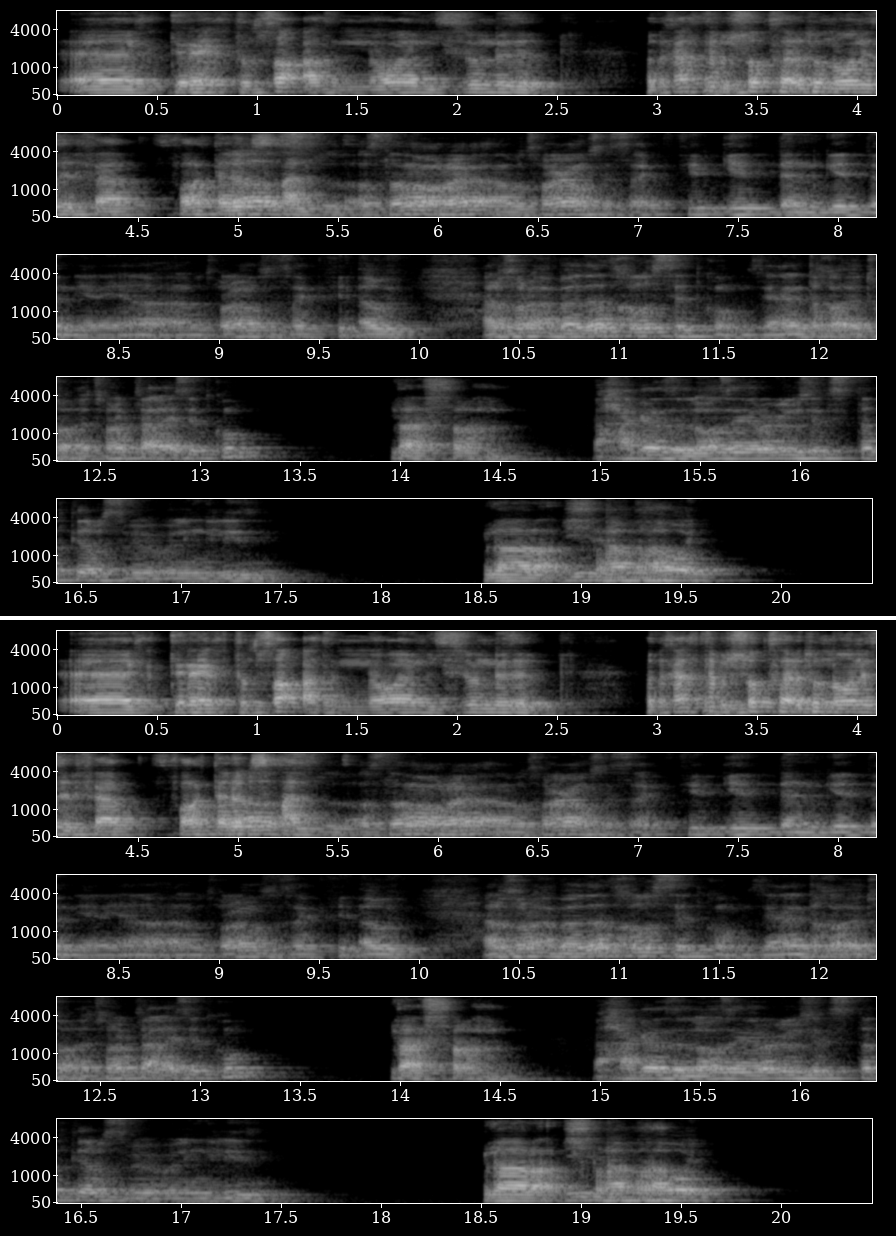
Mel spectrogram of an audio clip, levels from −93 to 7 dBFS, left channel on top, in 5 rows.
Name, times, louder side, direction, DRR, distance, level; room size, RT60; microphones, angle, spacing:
voice 1, 0.0-2.4 2.9-5.3 14.0-14.5 18.5-19.4, right 1 dB, 40° right, 0.9 m, -29 dB
voice 2, 4.9-13.3 15.0-17.5 18.9-19.6, left 1 dB, 35° left, 1.1 m, -34 dB
4.5 x 4.1 x 2.2 m
head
